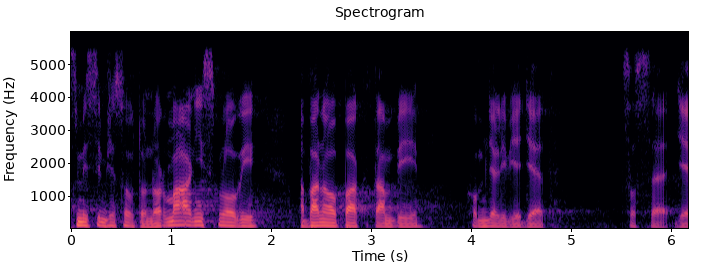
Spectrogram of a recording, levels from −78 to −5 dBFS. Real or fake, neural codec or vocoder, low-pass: fake; vocoder, 22.05 kHz, 80 mel bands, Vocos; 5.4 kHz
